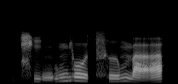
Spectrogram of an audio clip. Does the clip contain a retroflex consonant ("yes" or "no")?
no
